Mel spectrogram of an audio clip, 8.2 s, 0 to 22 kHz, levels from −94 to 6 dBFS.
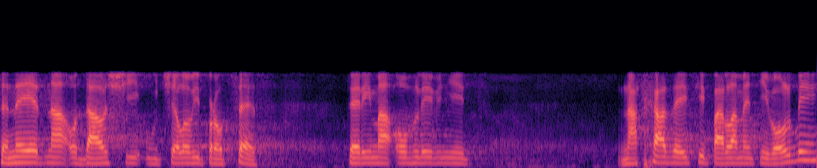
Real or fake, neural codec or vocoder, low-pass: fake; codec, 16 kHz, 8 kbps, FunCodec, trained on Chinese and English, 25 frames a second; 3.6 kHz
